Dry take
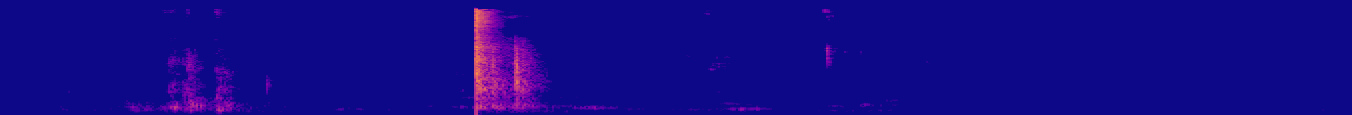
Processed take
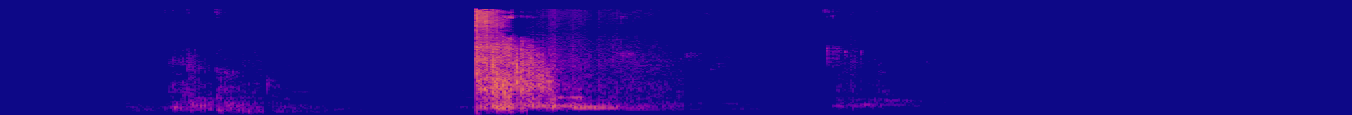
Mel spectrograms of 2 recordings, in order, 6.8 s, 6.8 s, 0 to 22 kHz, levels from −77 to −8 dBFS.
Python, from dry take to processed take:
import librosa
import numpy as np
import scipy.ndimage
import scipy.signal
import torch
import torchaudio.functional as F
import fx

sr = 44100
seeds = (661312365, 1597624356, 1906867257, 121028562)

y = fx.level_steps(x, sr, step_db=10)
y = fx.highpass(y, sr, hz=fx.steps((0.0, 55.0), (2.63, 290.0)), slope=24)
y = fx.sustainer(y, sr, db_per_s=40.0)
y = y * librosa.db_to_amplitude(-1.5)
